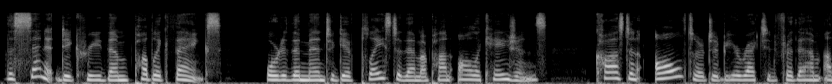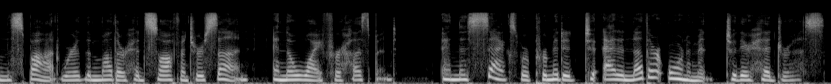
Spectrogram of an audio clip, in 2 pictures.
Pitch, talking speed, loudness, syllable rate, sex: 215 Hz, 190 wpm, -20 LUFS, 5.5 syllables/s, female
